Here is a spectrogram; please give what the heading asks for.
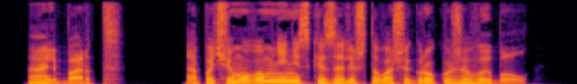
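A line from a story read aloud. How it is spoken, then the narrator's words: Dry tone. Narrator (Russian): сухим тоном спросил Ратмир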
